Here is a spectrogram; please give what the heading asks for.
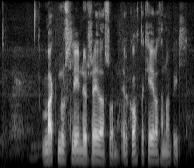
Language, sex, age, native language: Icelandic, male, 20-29, Icelandic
